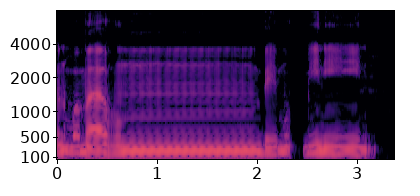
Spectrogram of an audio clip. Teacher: میم ساکن کے بعد با آئی تو یہاں جو ہے نا اخفاء کے ساتھ ہم نے غنہ کرنا ہے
